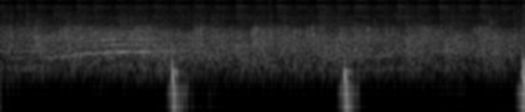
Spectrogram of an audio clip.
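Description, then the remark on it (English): An audience claps in a dense, steady wash of sound, with a deep thump landing roughly once a second underneath, like a beat keeping time. “Well, you ought to be clapping, because if you can't, he won't.”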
